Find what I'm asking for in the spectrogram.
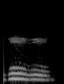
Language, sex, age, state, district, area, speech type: Urdu, female, 18-30, Uttar Pradesh, Mau, urban, conversation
